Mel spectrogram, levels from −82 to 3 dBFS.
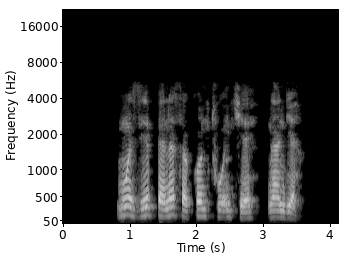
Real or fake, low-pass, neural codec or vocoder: real; 5.4 kHz; none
